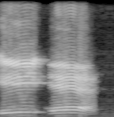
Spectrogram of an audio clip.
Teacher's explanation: গলা এবং তালু, কণ্ঠ তালু, তাই দিয়েছে কণ্ঠ তালব্য ধ্বনি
